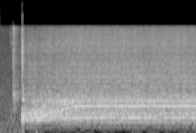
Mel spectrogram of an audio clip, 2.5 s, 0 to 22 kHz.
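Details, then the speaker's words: Wallace 16-inch band saw, about 1929, with its original direct-mounted GE motor (about 1/2 hp, single-phase 110 V, believed repulsion-start induction-run) and oil-filled gear drive: a steady, fairly loud whirring hum; the noise is suspected to come from the blade guides. "I know that uh if we take the blade off this is much quieter so I'm thinking that most of the noise is coming from the guides"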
